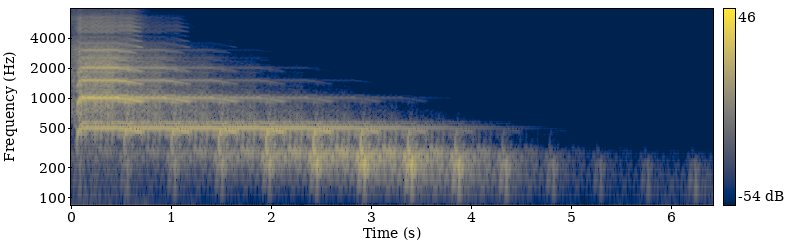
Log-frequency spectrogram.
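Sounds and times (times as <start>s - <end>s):
toy sound with echo: 0.0s - 1.6s.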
